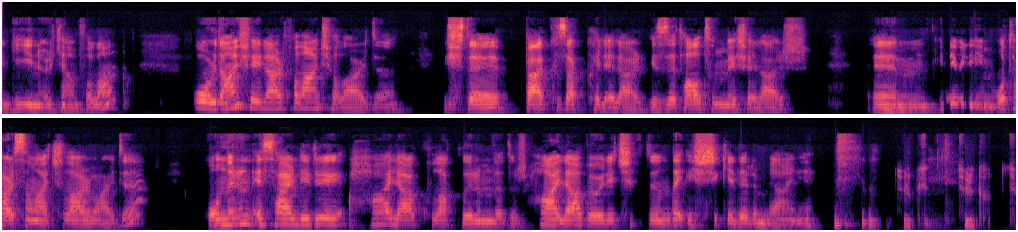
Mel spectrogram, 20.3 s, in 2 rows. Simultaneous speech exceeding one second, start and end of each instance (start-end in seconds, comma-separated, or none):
none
